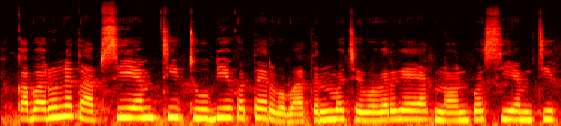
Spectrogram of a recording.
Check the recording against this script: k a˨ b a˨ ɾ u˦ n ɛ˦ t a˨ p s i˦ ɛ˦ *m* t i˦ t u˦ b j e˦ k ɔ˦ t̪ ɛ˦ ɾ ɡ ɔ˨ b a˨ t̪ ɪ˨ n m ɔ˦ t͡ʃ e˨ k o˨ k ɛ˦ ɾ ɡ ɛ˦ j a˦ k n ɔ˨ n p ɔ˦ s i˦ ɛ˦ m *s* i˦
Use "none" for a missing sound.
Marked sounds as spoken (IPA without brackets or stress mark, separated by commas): m, t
